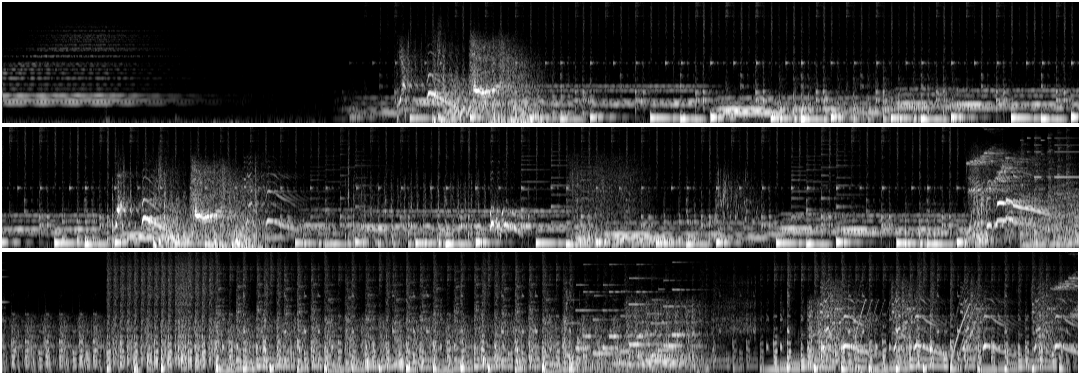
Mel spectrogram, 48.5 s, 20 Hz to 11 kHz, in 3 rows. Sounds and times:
Music: 0:00.0 - 0:03.8, 0:04.9 - 0:48.4.

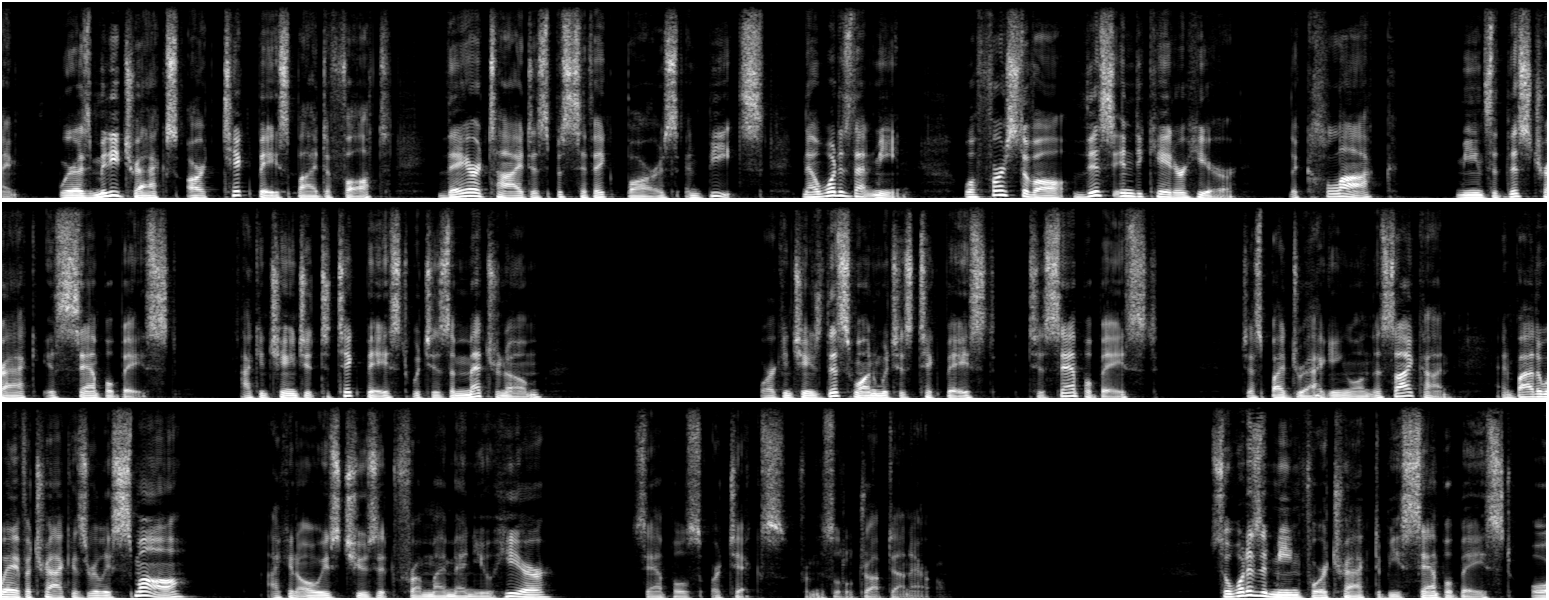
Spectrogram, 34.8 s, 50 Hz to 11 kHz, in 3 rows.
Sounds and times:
Speech: 0:00.0 - 0:15.7, 0:17.3 - 0:20.3, 0:20.9 - 0:30.3, 0:32.2 - 0:34.7.

